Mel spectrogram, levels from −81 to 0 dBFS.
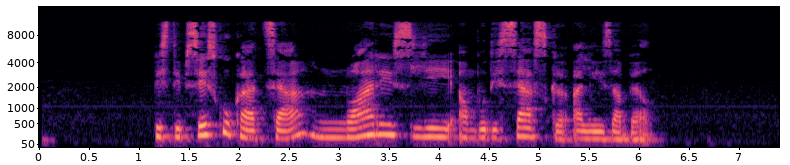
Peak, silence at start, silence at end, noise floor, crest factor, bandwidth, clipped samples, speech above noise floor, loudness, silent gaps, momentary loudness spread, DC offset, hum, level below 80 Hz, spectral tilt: -6 dBFS; 0.05 s; 1.2 s; -64 dBFS; 18 dB; 11.5 kHz; under 0.1%; 43 dB; -22 LUFS; none; 7 LU; under 0.1%; none; -58 dBFS; -4.5 dB/octave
